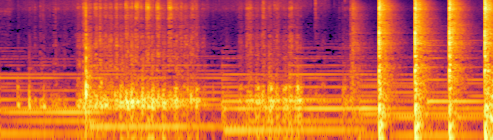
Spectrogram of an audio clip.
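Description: Background music with sustained notes. Near the end, three sharp hammer blows, a hammer driving nails into a wooden board, louder than the music.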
